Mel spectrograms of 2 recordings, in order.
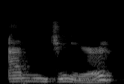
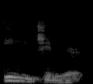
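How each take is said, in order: First: Engineer with open "en" start; correct pronunciation. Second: Engineer starting with "in"; mispronounced engineer. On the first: Teacher giving the right form, engineer with clear "en". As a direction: say engineer as "EN-juh-neer". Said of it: "The word is going to be". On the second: Teacher showing the huge mistake, engineer with "in". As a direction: say engineer as "IN-juh-neer". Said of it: "It's a huge mistake". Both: Shown as a demonstration.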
